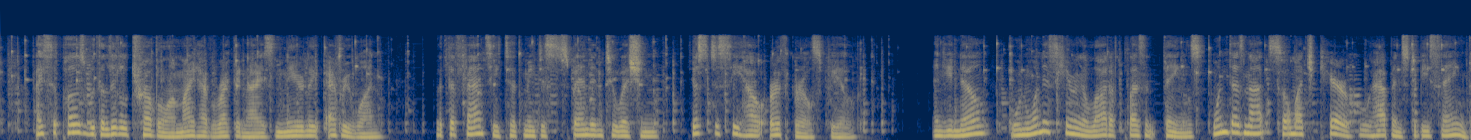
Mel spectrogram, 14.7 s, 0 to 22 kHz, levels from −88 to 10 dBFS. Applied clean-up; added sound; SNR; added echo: neural mask model RNNoise.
